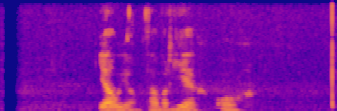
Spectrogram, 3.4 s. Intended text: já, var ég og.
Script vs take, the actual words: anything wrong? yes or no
yes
